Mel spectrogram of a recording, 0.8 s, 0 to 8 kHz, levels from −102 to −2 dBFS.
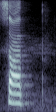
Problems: constant background noise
